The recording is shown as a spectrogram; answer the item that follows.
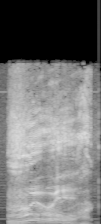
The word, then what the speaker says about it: rural: That was excellent pronunciation on the word rural. – Rural. – Rural. It's a really hard word.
